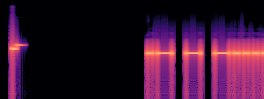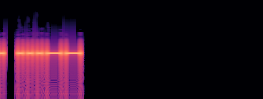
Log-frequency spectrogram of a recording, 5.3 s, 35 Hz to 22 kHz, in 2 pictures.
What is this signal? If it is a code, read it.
Morse code, heard as a keyed tone, about 25 wpm, 700 Hz. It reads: AT63
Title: Common Cut Numbers - 4-Digit 25wpm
